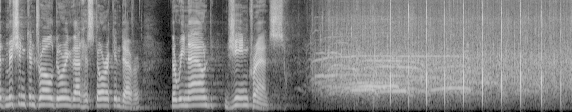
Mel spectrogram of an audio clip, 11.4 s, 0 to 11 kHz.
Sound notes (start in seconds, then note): 6.1 applause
